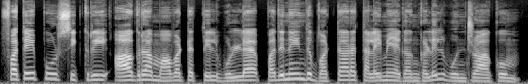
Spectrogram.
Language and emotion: Tamil, neutral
